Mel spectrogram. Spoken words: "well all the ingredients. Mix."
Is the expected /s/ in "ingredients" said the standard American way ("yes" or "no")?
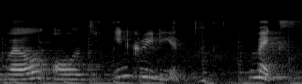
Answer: no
